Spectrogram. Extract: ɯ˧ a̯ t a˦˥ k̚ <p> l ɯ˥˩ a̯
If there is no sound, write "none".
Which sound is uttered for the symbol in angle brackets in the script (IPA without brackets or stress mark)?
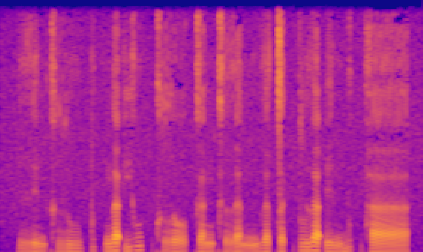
p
